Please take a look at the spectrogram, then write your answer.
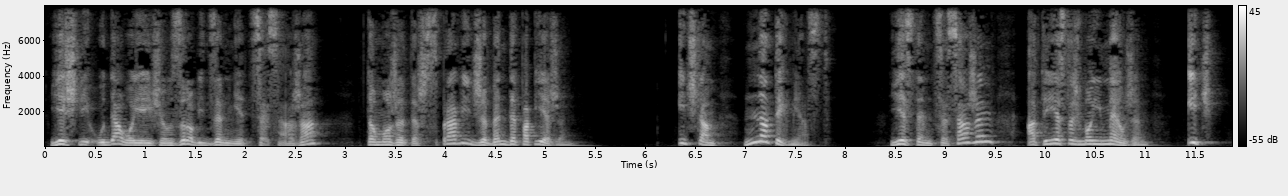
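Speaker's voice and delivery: loud, high, domineering tirade; furious, high-pitched commands; shouting wife. A narrator's reading. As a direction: order the husband off at a yell. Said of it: "krzyknęła kobieta".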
